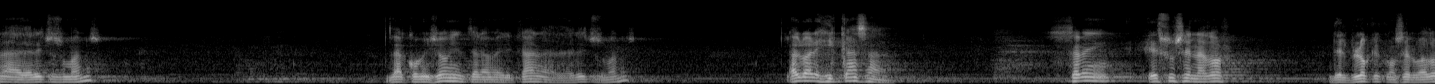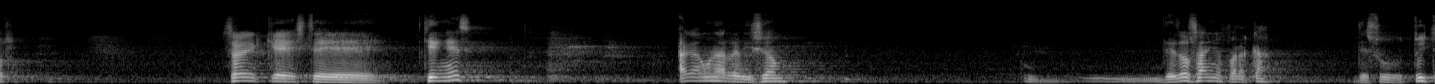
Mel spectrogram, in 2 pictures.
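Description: An elderly man speaks slowly into a microphone, with pauses, in a large echoing hall.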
